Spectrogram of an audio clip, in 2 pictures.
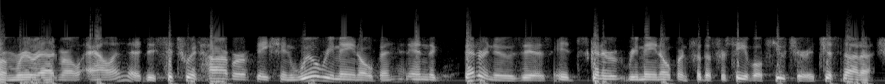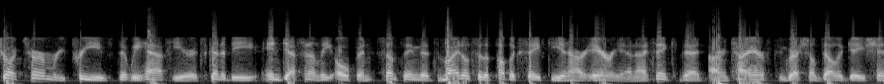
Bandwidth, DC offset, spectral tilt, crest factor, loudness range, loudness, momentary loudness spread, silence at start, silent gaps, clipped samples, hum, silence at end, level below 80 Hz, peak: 14.5 kHz; under 0.1%; -6.5 dB/octave; 12 dB; 1 LU; -20 LUFS; 4 LU; 0 s; none; under 0.1%; none; 0 s; -40 dBFS; -8 dBFS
